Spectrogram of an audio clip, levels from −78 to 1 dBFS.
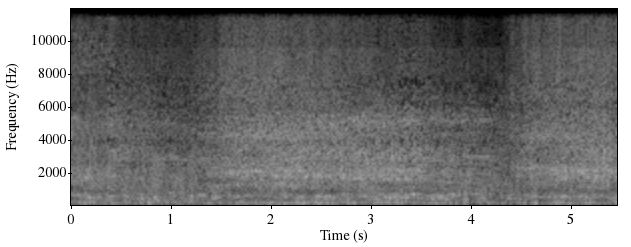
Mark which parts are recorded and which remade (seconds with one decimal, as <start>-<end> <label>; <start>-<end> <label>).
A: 0.0-5.5 remade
